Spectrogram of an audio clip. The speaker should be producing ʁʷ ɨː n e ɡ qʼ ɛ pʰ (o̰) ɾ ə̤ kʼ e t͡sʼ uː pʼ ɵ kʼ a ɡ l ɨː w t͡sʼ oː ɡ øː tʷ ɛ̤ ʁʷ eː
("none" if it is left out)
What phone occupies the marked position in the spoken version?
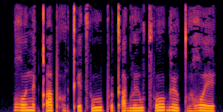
o̤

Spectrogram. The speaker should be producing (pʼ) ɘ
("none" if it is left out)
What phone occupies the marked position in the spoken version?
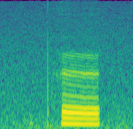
pʰ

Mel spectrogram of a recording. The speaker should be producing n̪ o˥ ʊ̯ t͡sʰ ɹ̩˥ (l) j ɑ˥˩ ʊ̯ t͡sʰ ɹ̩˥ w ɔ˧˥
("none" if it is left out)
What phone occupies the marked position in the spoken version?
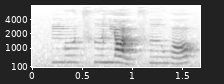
l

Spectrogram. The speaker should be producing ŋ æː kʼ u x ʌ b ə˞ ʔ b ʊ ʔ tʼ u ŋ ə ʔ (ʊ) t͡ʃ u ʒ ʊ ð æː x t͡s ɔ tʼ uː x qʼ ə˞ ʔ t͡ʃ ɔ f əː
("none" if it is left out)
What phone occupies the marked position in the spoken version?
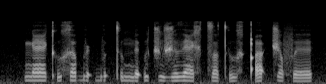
u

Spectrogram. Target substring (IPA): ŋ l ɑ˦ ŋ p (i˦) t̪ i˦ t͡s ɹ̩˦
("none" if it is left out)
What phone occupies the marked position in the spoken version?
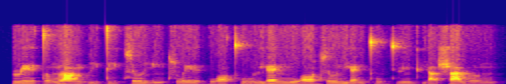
i˥˨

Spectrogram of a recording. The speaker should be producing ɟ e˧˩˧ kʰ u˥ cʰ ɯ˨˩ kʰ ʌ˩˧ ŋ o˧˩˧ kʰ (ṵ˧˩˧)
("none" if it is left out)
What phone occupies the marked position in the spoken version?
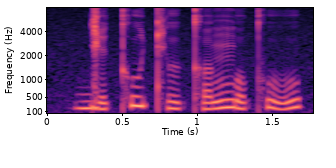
u˧˩˧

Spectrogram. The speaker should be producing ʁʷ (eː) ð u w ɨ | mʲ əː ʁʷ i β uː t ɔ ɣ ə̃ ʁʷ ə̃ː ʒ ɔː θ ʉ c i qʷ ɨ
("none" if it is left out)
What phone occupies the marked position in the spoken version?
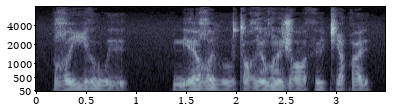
iː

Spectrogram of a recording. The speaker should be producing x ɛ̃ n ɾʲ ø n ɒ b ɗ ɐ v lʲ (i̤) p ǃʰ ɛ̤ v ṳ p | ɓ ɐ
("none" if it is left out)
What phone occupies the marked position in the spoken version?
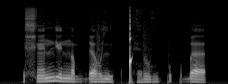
e̤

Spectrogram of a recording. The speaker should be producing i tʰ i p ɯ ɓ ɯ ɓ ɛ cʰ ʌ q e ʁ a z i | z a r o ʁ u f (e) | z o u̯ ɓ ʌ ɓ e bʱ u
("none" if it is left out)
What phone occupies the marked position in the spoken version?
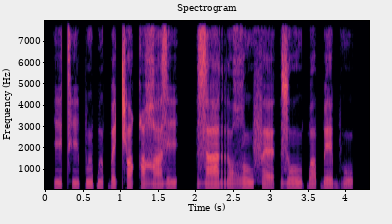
ɛ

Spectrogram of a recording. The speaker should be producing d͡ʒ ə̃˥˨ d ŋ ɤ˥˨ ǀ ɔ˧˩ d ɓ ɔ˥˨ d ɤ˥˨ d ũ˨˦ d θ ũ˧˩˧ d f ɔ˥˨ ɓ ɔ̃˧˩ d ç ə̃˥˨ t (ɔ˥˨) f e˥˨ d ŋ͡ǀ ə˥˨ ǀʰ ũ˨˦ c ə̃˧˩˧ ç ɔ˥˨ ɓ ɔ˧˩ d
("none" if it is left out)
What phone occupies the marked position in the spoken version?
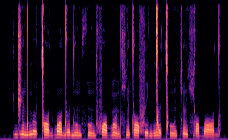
ɔ˥˨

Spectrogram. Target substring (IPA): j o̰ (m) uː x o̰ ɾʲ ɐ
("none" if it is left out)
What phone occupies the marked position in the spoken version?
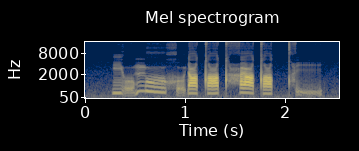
m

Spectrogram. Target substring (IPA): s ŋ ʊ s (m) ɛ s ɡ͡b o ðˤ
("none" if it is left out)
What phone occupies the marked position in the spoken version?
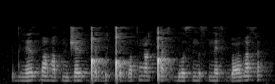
n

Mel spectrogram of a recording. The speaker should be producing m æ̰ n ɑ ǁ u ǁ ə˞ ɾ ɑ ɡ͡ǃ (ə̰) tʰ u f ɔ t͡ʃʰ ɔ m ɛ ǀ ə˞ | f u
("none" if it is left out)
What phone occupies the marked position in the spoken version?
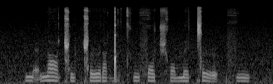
ə̰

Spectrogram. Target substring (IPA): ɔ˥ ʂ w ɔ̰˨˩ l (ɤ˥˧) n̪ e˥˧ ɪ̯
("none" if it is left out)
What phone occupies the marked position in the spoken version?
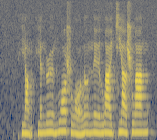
ɤ˥˧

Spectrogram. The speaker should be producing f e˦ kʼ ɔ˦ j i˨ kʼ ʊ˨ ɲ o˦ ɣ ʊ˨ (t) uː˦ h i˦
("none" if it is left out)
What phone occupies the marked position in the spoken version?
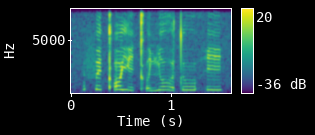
t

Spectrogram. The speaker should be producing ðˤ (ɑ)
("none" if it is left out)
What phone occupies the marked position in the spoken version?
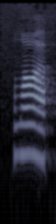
a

